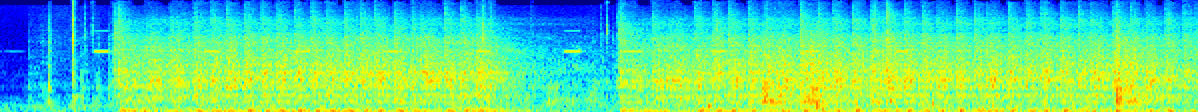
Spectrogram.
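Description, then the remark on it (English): A truck engine cranks over with a steady, rough churning as the key is turned after a new fuel pump was fitted, drops off briefly, then catches and keeps running with a loud, rumbling idle. No one speaks. “Then the truck turned over and roared to life.”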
